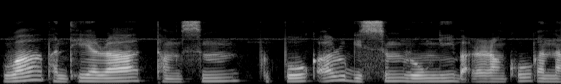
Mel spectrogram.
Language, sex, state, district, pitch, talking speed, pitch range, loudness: Garo, male, Meghalaya, West Garo Hills, 150 Hz, 95 wpm, 140-155 Hz, -21 LUFS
